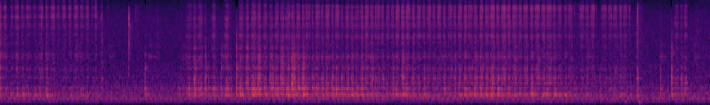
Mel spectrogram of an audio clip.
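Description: A pencil scratches sketch lines on the flat top of a small wooden child's stool. The result is a steady, dry rasping, strongest in the low midrange and louder in the middle of the clip, with repeated stroke-like surges and a few brief sharp ticks.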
